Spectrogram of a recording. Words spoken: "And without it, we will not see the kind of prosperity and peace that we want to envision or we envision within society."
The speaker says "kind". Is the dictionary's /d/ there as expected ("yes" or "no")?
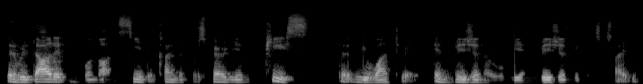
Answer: yes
